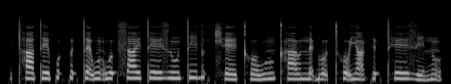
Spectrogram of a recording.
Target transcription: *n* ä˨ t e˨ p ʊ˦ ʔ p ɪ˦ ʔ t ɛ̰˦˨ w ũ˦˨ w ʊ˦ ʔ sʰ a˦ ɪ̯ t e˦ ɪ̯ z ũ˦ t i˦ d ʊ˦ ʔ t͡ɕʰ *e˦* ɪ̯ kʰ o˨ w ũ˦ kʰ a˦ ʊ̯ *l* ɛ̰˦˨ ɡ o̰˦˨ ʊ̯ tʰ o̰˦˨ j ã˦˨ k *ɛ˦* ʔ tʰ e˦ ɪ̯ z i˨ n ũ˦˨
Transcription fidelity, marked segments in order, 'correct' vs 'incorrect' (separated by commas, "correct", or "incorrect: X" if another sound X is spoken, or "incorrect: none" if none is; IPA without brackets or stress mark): incorrect: tʰ, incorrect: e˨, incorrect: n, incorrect: ɪ˦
